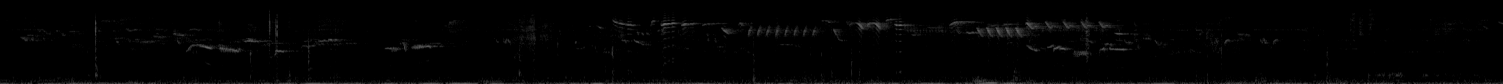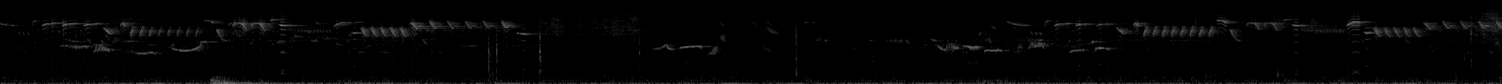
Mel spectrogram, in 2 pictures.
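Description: Songbirds chirping and singing in bouts every several seconds, with quick repeated trills and short whistled up-and-down notes, over a faint steady background hiss.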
